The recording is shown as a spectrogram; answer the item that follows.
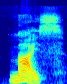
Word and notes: majs: [maj:s]

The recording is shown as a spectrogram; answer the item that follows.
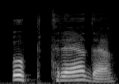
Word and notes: uppträde: [²'up:trä:de]

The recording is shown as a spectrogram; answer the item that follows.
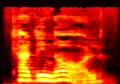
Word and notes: kardinal: [kar_din'a:l]

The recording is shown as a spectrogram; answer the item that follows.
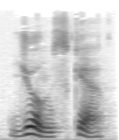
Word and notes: ljumske: [²j'um:ske]

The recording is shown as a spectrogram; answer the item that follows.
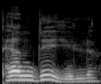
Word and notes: pendyl: pend'y:l (el. pang-)

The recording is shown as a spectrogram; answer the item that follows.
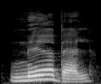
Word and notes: möbel: [m'ö:bel]

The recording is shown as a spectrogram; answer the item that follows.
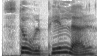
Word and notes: stolpiller: [²st'o:lpil:er]

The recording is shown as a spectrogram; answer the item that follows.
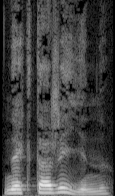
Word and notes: nektarin: nektar'i:n

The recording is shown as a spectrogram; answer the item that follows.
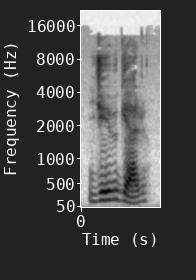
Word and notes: ljuger: [j'u:ger]

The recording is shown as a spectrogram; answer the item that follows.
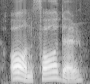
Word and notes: anfader: [²'an:fa:der]

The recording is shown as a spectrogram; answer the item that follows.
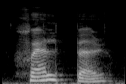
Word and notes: stjälper: [sj'el:per]

